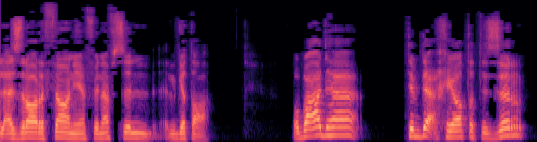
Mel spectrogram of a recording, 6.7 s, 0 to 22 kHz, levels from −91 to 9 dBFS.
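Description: Throughout the speech there is plainly audible codec damage: a ringing, washy quality, with smeared transients and a hiss that swells and fades along with the signal. The likely cause is WMA compression, a transform codec whose quantisation noise spreads over tens of milliseconds around each block, and whose weaker spectral lines drop out at low rates. The degree of damage fits a bitrate around 48 kbps, and there is nothing above about 20 kHz.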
